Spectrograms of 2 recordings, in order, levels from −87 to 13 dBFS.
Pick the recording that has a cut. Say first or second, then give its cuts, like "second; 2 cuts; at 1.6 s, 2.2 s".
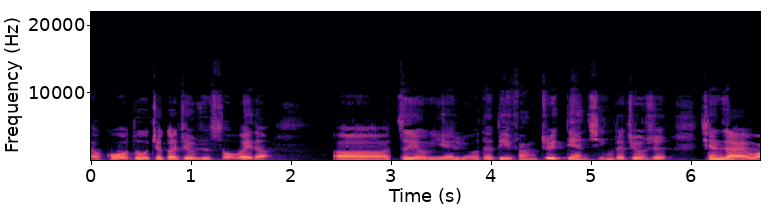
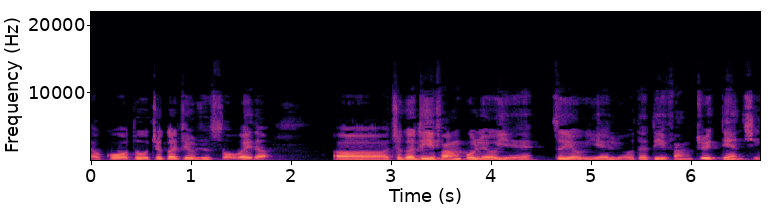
first; 1 cut; at 3.0 s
